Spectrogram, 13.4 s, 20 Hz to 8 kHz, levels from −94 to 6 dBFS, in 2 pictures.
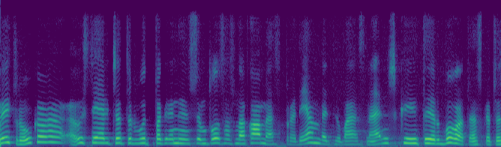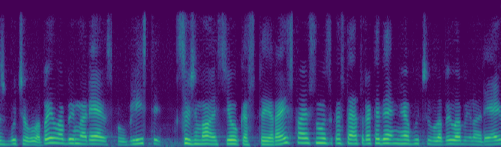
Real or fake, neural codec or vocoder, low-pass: fake; codec, 24 kHz, 1.2 kbps, DualCodec; 7.2 kHz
